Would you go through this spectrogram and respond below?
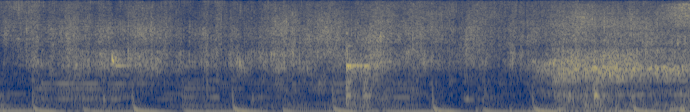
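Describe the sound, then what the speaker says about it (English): Noodles sizzle in hot oil in a smoking wok, a loud continuous frying hiss punctuated by a regular run of dull knocks as they are tossed and spread, with no voices. "I'm gonna add a little bit of oil, not too much here, and then in go my noodles"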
